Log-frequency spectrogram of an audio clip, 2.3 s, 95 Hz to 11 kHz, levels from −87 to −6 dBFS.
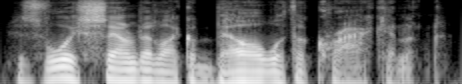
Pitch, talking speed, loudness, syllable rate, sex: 95 Hz, 285 wpm, -17 LUFS, 6.6 syllables/s, male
